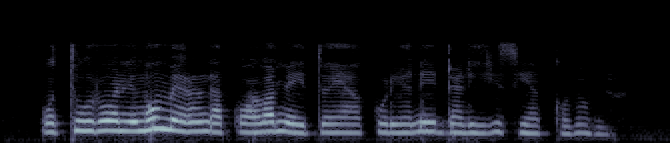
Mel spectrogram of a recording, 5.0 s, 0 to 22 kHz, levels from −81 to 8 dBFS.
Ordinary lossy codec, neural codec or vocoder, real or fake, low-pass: AAC, 32 kbps; codec, 16 kHz, 1 kbps, FunCodec, trained on LibriTTS, 50 frames a second; fake; 7.2 kHz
